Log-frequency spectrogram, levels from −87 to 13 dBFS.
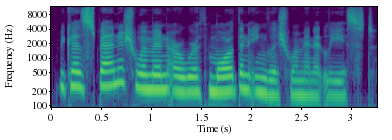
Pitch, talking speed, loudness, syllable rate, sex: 210 Hz, 200 wpm, -16 LUFS, 5.8 syllables/s, female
